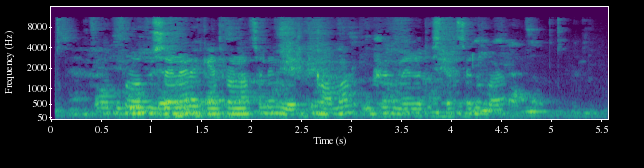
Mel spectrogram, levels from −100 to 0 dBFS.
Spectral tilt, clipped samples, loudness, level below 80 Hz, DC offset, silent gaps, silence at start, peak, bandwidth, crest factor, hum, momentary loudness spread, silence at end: -5 dB/octave; under 0.1%; -24 LUFS; -52 dBFS; under 0.1%; none; 0.05 s; -6 dBFS; 11.5 kHz; 18 dB; none; 15 LU; 0.1 s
